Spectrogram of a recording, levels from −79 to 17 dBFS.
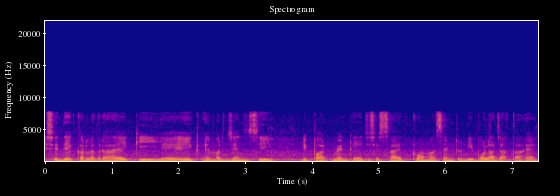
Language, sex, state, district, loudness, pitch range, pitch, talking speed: Hindi, male, Rajasthan, Bikaner, -14 LUFS, 145-150 Hz, 150 Hz, 155 wpm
